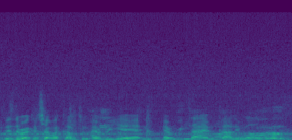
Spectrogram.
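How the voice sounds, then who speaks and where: A man casually and briskly showing off a busy record shop. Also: medium pitch, animated, background noise. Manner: brisk, showing things around. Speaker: carnival visitor. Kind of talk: casual chat. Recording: loud crowd behind.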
